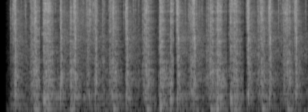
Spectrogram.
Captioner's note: typewriter typing sounds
